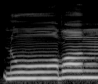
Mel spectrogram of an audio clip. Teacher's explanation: Berikutnya ada hukum idgham bi gunnah karena ada tanwin fathah menghadapi huruf mim. Maka tanwinnya masuk ke mim, nuram disertai bunyi dengung M. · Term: idamunah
